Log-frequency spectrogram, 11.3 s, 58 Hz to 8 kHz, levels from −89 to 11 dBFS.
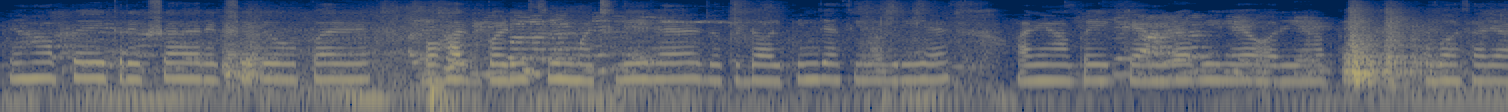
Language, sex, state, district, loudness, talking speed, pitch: Hindi, female, Jharkhand, Sahebganj, -30 LUFS, 160 wpm, 125 Hz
